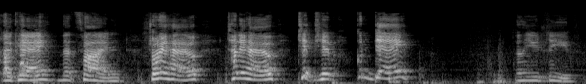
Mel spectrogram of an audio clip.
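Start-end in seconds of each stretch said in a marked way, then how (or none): 0.0-4.1 posh English. Pretend. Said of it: "You'd just be like".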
